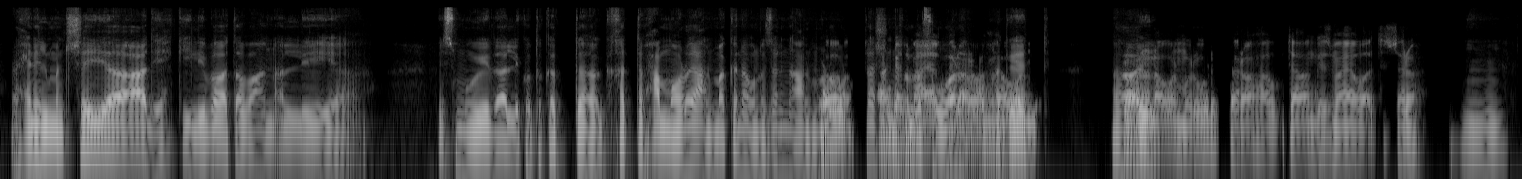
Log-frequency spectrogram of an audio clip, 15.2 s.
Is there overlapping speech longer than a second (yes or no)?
yes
